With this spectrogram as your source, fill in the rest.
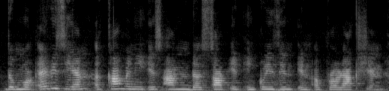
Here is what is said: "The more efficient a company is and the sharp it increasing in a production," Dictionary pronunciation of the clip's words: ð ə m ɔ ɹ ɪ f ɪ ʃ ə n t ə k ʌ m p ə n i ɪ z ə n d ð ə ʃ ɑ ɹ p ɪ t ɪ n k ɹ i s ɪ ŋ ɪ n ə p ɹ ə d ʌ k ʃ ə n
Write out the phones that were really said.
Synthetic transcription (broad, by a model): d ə m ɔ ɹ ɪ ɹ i s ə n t ə k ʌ m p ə n i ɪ s ə n d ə s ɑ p ɪ t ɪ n k ɹ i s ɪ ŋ ɪ n ə p ɹ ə d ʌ k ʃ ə n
